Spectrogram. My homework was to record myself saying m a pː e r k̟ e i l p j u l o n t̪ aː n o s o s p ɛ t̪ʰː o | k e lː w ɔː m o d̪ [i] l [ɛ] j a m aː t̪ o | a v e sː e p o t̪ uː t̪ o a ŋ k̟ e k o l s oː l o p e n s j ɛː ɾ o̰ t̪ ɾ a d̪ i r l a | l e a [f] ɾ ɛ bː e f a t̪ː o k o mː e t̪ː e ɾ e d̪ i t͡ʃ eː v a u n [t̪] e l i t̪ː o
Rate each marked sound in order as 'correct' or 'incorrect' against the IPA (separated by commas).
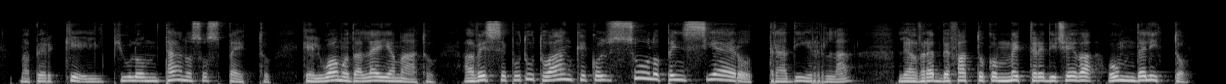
incorrect, correct, incorrect, incorrect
